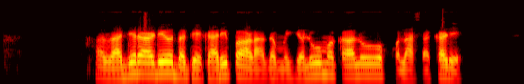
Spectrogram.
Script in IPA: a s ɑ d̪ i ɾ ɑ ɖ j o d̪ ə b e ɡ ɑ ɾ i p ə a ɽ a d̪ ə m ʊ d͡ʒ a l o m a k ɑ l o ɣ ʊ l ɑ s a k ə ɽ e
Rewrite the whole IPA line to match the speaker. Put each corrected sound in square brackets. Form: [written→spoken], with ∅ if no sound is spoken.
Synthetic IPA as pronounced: a [s→z] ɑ d̪ i ɾ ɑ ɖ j o d̪ ə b e [ɡ→k] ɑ ɾ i p ə a ɽ a d̪ ə m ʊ d͡ʒ a l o m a k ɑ l o [ɣ→x] ʊ l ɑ s a k ə ɽ e

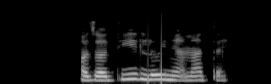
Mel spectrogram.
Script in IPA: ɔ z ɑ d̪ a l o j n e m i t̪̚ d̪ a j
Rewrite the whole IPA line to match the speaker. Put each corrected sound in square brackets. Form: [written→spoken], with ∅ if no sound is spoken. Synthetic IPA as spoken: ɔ z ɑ d̪ [a→i] l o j n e m [i→a] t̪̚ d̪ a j

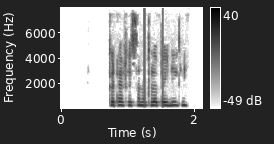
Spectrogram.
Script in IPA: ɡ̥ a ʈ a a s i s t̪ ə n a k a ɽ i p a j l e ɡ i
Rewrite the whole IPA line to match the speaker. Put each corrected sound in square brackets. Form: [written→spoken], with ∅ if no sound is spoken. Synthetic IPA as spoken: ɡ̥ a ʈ a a [s→x] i s t̪ ə n a k [a→ə] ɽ [i→a] p a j l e ɡ i

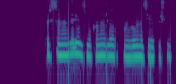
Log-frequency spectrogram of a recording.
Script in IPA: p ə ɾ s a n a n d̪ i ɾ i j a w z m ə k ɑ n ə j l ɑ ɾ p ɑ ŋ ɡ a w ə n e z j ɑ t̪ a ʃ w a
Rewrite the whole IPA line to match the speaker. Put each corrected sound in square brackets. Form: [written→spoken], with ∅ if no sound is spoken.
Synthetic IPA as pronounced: p ə ɾ s a [n→m] a n d̪ [i→a] ɾ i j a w z m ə k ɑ n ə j l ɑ ɾ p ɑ ŋ ɡ a w ə n [e→a] z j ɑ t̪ a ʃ w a

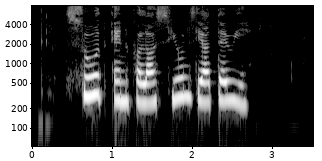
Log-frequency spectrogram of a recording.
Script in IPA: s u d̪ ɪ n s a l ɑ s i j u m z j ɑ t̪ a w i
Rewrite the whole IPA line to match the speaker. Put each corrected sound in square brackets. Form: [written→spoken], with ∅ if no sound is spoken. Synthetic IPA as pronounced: s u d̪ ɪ n [s→f] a l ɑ s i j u [m→n] z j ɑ t̪ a w i

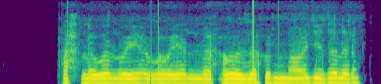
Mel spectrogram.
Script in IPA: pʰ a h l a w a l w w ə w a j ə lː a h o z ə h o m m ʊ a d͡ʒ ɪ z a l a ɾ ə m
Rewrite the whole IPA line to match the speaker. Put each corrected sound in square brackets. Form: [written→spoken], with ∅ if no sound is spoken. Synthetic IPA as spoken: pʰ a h l a w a l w w ə w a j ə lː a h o z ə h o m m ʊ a d͡ʒ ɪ z a l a ɾ ə m

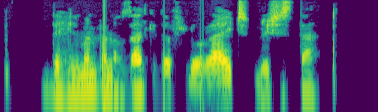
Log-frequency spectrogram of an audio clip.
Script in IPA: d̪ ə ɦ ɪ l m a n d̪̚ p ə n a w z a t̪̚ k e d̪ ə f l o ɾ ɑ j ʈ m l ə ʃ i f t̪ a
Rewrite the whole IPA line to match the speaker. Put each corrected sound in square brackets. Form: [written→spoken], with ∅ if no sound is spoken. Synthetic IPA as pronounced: d̪ ə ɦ ɪ l m a n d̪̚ p ə n a w z [a→ɑ] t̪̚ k e d̪ ə f l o ɾ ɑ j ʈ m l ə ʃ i [f→s] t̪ a

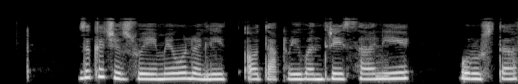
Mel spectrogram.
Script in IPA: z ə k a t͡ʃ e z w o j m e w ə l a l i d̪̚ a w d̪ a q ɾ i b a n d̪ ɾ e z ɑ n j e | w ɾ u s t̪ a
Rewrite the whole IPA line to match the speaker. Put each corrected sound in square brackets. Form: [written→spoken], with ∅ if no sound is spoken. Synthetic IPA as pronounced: z ə k a t͡ʃ e z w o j m e w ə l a l i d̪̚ a w [d̪→t̪] a q ɾ i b a n d̪ ɾ e [z→s] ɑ n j e | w ɾ u s t̪ a

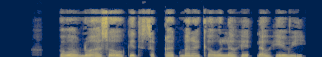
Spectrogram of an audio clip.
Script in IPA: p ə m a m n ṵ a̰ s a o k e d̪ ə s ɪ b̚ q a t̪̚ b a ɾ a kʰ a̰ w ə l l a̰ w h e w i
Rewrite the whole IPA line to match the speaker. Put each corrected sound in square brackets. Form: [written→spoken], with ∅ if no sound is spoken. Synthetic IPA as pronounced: p ə m a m n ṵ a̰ s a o k e d̪ ə s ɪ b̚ q a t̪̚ [b→m] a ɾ a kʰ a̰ w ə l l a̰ w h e w i

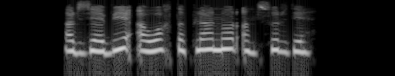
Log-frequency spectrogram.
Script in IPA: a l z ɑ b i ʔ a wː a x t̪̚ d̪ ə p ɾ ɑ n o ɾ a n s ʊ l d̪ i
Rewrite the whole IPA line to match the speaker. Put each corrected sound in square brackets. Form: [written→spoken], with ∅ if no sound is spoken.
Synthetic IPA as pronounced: a [l→ɾ] z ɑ b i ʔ a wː a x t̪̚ d̪ ə p [ɾ→l] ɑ n o ɾ a n s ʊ [l→ɾ] d̪ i

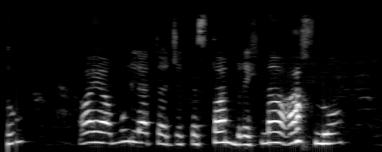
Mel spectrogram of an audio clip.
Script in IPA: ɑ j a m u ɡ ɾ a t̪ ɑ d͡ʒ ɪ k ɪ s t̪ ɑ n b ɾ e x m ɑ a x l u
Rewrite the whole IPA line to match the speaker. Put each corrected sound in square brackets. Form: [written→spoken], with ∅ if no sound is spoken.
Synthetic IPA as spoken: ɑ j [a→ɑ] m u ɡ [ɾ→l] a t̪ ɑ d͡ʒ ɪ k ɪ s t̪ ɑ n b ɾ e x [m→n] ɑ a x l u

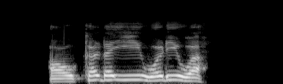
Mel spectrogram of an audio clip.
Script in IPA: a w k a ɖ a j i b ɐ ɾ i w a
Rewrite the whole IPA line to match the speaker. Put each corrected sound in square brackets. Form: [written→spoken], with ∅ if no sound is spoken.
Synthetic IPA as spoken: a w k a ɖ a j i [b→w] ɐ [ɾ→ɽ] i w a

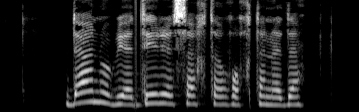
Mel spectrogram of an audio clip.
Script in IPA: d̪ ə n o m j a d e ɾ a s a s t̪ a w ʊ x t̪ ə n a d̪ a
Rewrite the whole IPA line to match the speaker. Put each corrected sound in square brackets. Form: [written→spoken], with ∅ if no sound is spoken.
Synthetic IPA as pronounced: d̪ [ə→ɑ] n o [m→b] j [a→ɑ] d e ɾ a s a [s→x] t̪ a [w→ɣ] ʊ x t̪ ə n a d̪ a

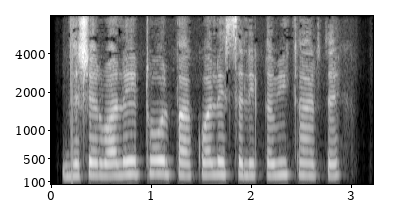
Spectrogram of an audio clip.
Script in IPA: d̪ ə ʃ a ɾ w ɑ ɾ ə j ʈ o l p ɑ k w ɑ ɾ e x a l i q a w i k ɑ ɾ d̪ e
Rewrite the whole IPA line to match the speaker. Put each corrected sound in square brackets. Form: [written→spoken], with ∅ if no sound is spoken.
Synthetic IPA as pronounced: d̪ ə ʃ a ɾ w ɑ [ɾ→l] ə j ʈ o l p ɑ k w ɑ [ɾ→l] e [x→s] a l i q a w i k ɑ ɾ d̪ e

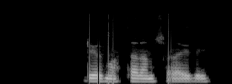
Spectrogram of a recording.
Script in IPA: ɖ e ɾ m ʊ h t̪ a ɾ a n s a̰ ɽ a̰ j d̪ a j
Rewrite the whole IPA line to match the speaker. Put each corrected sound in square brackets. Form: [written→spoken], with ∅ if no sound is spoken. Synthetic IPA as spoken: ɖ e ɾ m ʊ h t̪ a ɾ a [n→m] s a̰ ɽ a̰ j d̪ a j

